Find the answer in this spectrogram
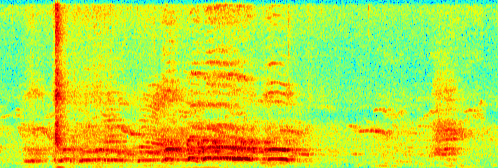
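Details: Wild junglefowl crow, a sustained harmonic call lasting over two seconds that swells in the middle and fades, with a brief click and a softer call afterward over background hiss.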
